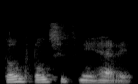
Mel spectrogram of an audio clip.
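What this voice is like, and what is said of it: Austrian-accented impression of another person. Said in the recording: “I can't do any other German accent, but I can do Arnold Schwarzenegger ... he's not even German. He's Austrian ... That's pretty good, isn't it?”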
